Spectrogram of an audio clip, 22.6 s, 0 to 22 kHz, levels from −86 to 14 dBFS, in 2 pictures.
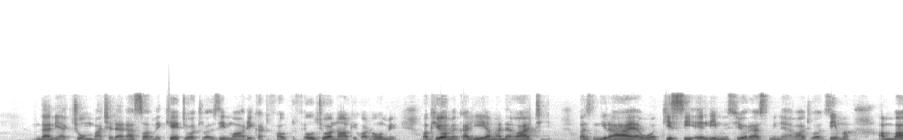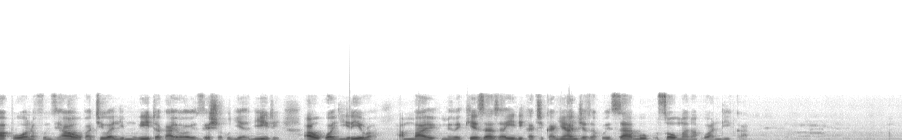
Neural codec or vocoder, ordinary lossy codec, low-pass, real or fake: codec, 16 kHz, 0.8 kbps, ZipCodec; AAC, 64 kbps; 7.2 kHz; fake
